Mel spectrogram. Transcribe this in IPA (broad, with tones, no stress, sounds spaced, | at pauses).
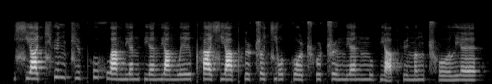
ɕ j ä˥˧ t͡ɕʰ y˥˩ n t͡ɕ y˧˥ pʰ u˥˧ x w ä˥˧ n̪ j ɛ˥˩ n p j ɛ˧˥ n̪ j ä˥˩ n̪ w e˥ ɪ̯ pʰ ä˥ ɕ j ä˥˩ pʰ y˧˥ ʈ͡ʂ ɤ˥˧ t͡ɕ j o˥˩ ʊ̯ k o˧˥ ʊ̯ ʈ͡ʂʰ u˧˥ ʈ͡ʂ ɻ̩˥˩ n̪ j ɛ˥ n m u˥˩ p j ä̰˨˩ pʰ y˧˥ n ɤ˥˩ ŋ ʈ͡ʂʰ o˧˥ ʊ̯ l j ɛ˥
